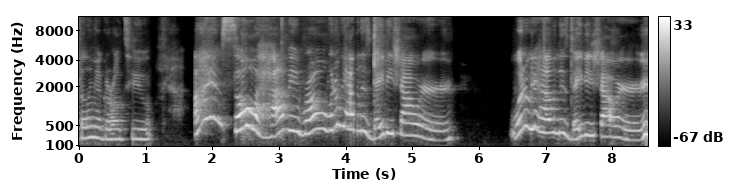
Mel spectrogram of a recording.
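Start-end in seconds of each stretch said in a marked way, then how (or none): 1.8-8.5 overjoyed. Real, not acted. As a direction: gush in a high voice, stretching the words. Celebrating friend's pregnancy news.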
